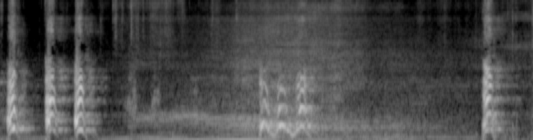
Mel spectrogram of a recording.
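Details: Playful nine-year-old male Doberman, eager to play with another dog that is not in the mood; three quick barks, a drawn-out low grumble with a few muffled yips, then one final sharp bark.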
